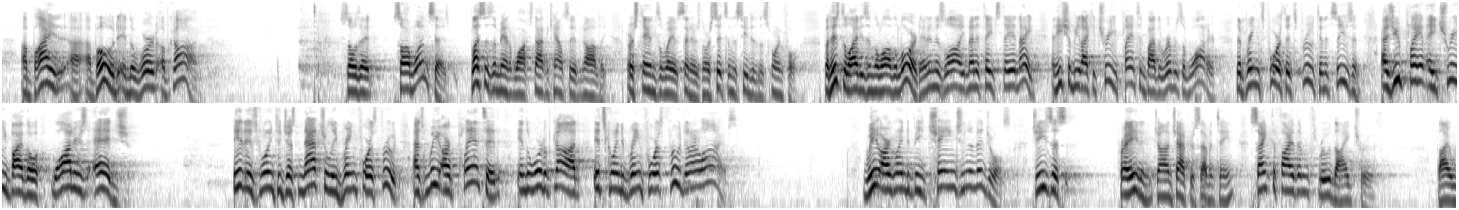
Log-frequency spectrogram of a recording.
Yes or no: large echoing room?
yes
